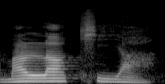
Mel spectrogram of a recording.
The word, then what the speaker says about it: 말라키야: 원래는 말라기가 아니고 따랐다 말라키야. 원래 이름은 말라키야입니다. 말라키야는 여호와의 사자라고 하는 뜻입니다.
